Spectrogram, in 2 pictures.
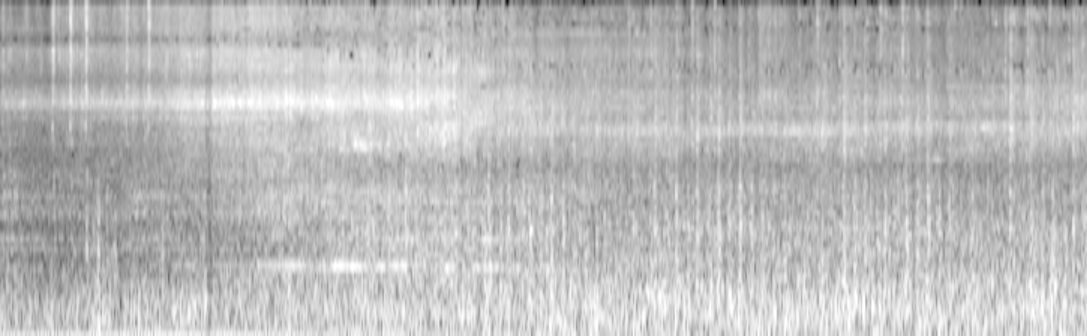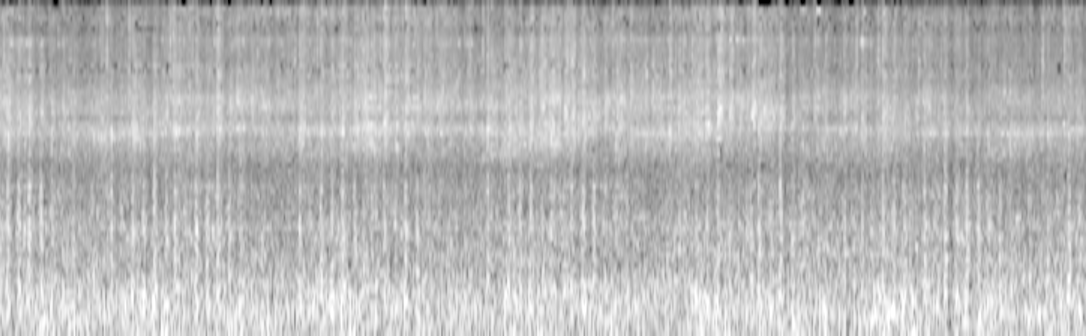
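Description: A passenger train running at speed on jointed track, its wheels making a steady clickety-clack and rattle over the rail joints. A low diesel engine hum fades out over the first few seconds.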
